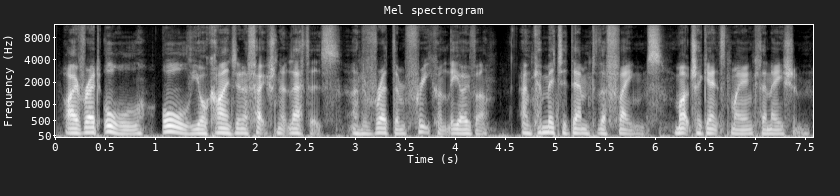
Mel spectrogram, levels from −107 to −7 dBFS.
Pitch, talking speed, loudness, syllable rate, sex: 125 Hz, 205 wpm, -20 LUFS, 5.9 syllables/s, male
